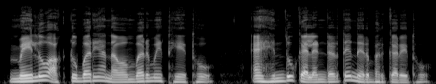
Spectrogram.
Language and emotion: Sindhi, neutral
